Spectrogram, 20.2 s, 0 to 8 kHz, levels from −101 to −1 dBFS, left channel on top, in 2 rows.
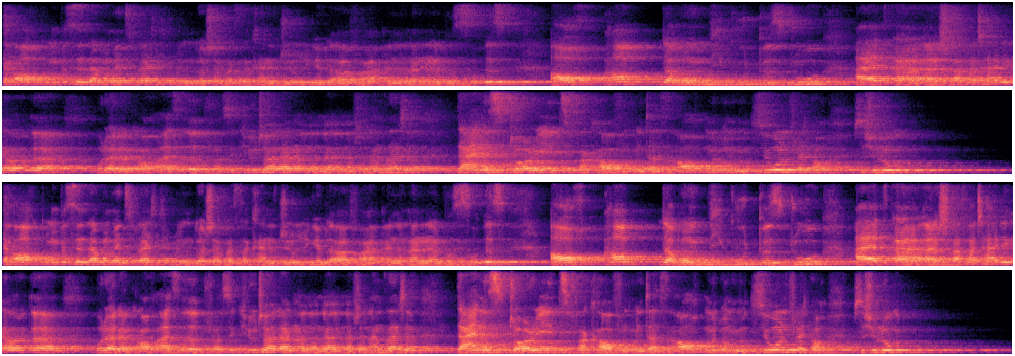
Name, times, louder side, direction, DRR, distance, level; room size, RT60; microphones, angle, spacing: voice 1, 0.0-10.8 11.0-19.1, right 2 dB, 40° right, 4 dB, 1.2 m, -24 dB
12.0 x 9.7 x 6.9 m, 2.6 s
head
